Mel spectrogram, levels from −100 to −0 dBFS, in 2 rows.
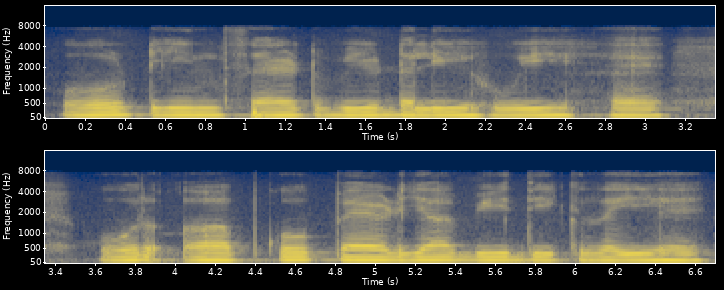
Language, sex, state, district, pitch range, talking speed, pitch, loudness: Hindi, male, Uttar Pradesh, Saharanpur, 110-115 Hz, 115 wpm, 110 Hz, -14 LUFS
